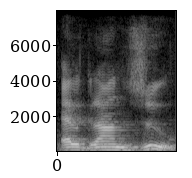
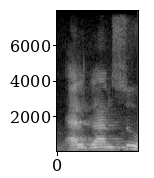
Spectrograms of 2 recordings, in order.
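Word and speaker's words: El gran zoo: মানে এল গ্রান জু ওর ভাষায়, এল গ্রান সু হবে উচ্চারণ।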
